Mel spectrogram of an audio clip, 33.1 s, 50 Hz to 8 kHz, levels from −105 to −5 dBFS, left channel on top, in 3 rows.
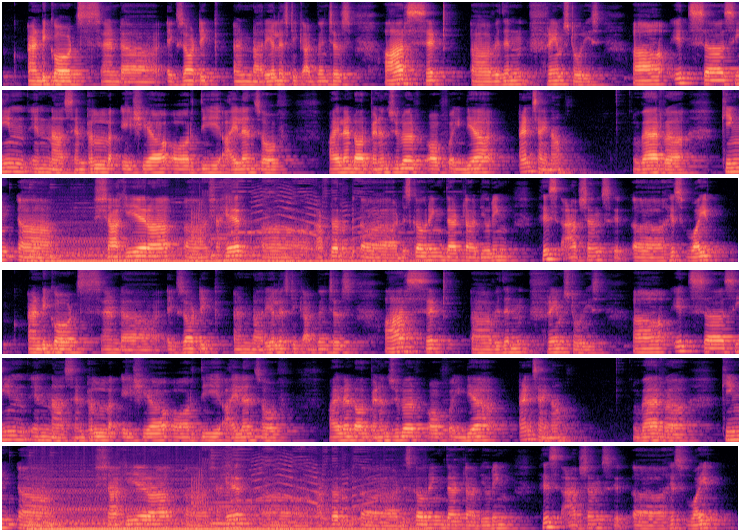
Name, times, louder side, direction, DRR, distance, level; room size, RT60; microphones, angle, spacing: voice 1, 0.4-3.1 3.5-6.5 7.0-8.9 9.5-15.3 16.0-18.4 18.8-19.5 20.5-23.0 23.5-29.8 30.2-32.7, left 3 dB, 30° left, 8 dB, 0.7 m, -30 dB
sound 1, 22.2-23.8 24.3-24.4 24.9-29.1, right 2 dB, ahead, 0.7 m, -41 dB
sound 2, 22.5-28.5, right 4 dB, 45° right, 0.5 m, -35 dB
6.7 x 5.5 x 6.2 m, 0.77 s
head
